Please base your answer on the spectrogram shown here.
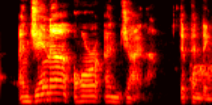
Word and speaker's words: angina: angena or angina depending how you pronounce it uh some people they prefer to pronounce it angina and some people they they prefer to pronounce it anena so I prefer to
